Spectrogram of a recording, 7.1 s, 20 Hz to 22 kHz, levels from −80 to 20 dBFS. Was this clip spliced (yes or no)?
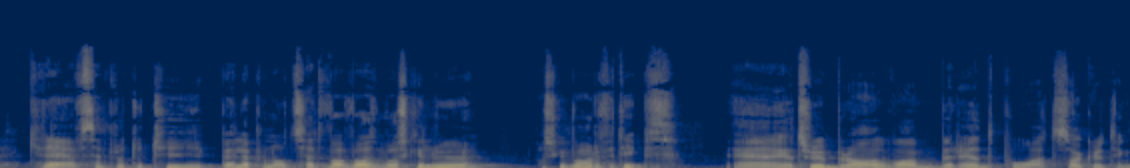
no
